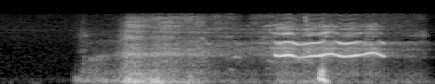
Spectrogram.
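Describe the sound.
A voice imitates heavy, wheezing breathing right into the microphone: two long, raspy breaths, an inhale then a harsher exhale, loud, with no talking.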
